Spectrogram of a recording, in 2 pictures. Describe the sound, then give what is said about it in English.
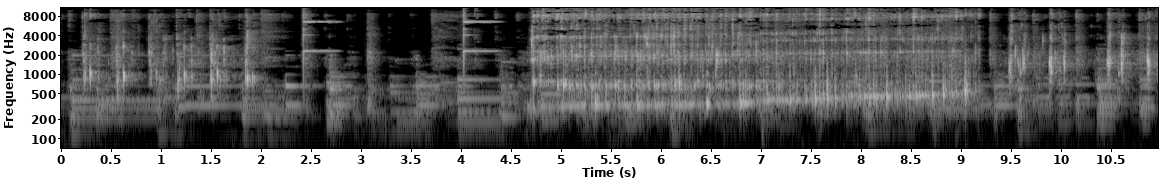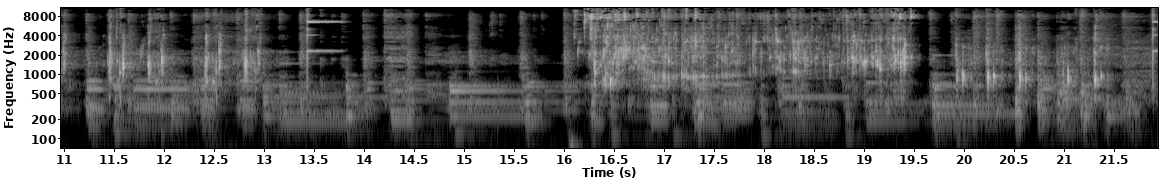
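A virtual dog in a pet game drinking water after being given it, heard as two stretches of splashy, liquid lapping over bright chiming tones and a steady musical background, with no voices. “Double tap on water, and you can hear the dog drinking in a minute.”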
